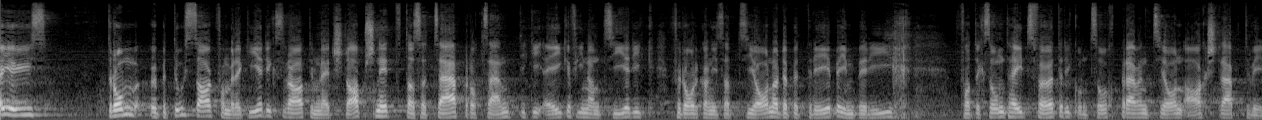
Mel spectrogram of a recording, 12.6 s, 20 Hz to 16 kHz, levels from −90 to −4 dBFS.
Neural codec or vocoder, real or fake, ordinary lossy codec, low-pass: none; real; none; 14.4 kHz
